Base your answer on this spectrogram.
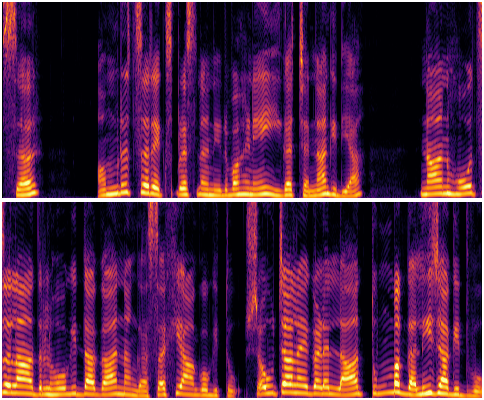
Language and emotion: Kannada, disgusted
